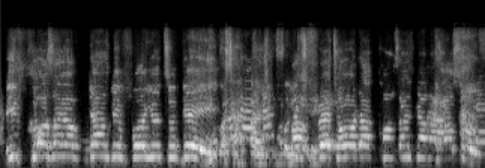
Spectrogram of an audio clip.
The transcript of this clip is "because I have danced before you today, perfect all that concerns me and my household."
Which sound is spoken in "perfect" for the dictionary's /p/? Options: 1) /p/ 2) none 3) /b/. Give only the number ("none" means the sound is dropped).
3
